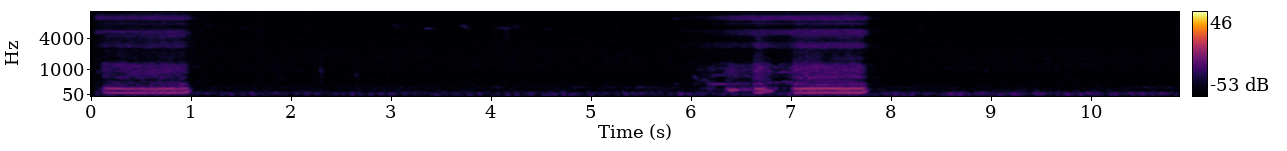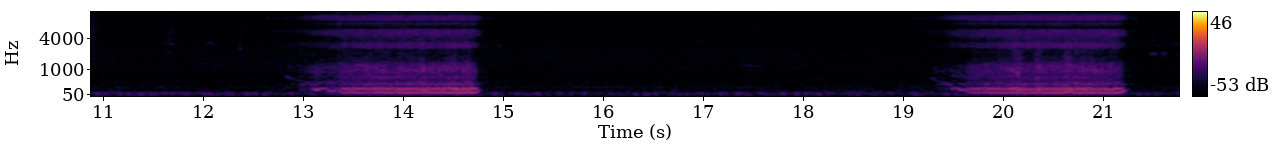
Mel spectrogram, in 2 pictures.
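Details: Sleeping Pitbull dog snoring: loud, rough, low snores about 9 a minute with quiet breathing between them.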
